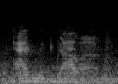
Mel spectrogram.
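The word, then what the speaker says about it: amygdala: This, my friends, is an amigdala. Agnala as some of the NPCs pronounce it.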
